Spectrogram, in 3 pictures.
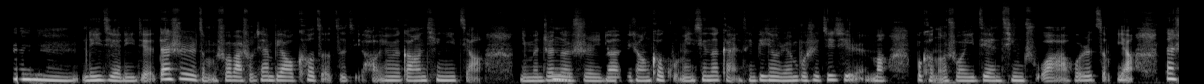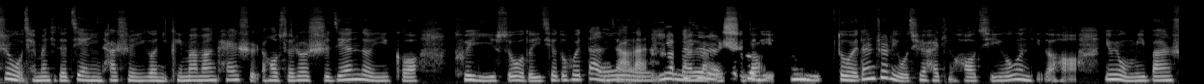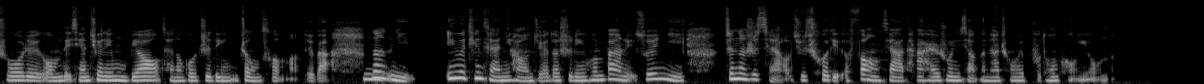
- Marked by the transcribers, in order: none
- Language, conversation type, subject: Chinese, advice, 我对前任还存在情感上的纠葛，该怎么办？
